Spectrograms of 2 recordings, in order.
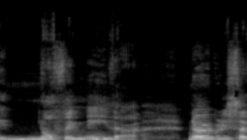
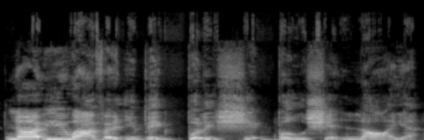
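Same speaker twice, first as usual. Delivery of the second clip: angry shout; 11 dB louder, slower than usual. Real, not acted. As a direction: tear into the liar word by word. Shouting at Trump.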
